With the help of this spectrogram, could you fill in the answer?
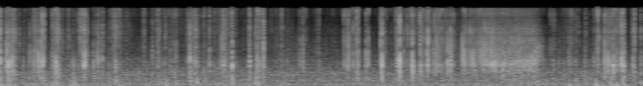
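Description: Long acrylic nails scratch and rake across a soft, hollow black crochet or knit textile purse. Quick, dry scratchy strokes and bright rustling crinkles come in uneven bursts, with a longer rough scraping stretch near the end.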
